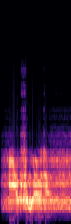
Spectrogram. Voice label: airplane, bot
